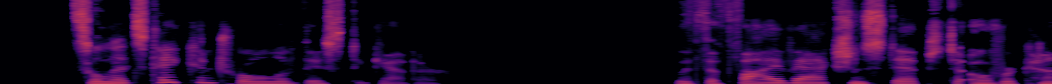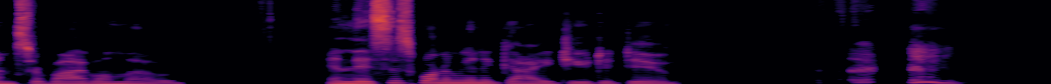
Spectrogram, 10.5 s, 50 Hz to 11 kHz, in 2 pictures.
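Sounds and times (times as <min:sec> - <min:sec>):
speech: 0:00.4 - 0:02.3, 0:03.4 - 0:06.3, 0:06.9 - 0:08.8, 0:09.5 - 0:10.2
person clearing throat: 0:09.4 - 0:10.1.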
